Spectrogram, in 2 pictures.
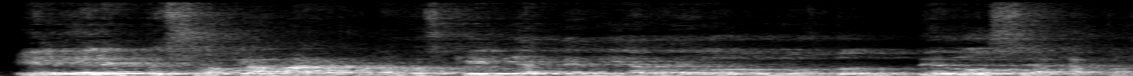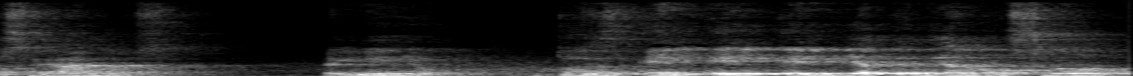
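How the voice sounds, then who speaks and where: High-voiced preacher in an echoey hall. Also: male voice, steady tone, distant mic. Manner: halting, repeats words, tells the story with feeling. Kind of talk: sermon.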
